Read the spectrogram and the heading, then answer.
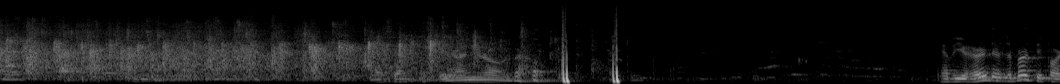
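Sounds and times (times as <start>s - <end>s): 
crowd clapping: 0.0s - 5.1s
speech: 4.0s - 5.7s, 9.4s - 10.5s.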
